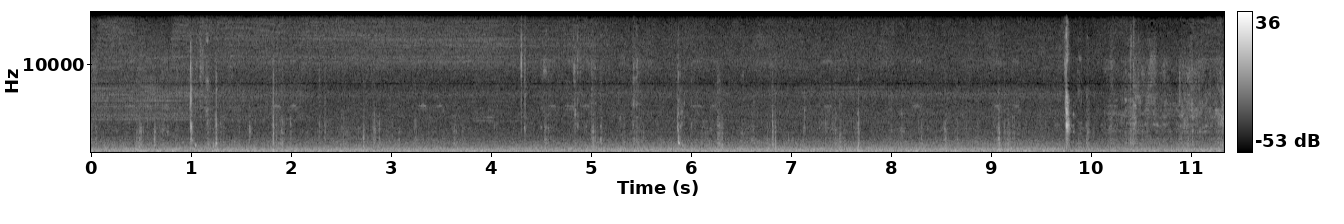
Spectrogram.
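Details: Honey bee workers tending their queen: a steady, low, droning hum of many wings runs throughout, with scattered faint ticking clicks and one sharp tap near the end.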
